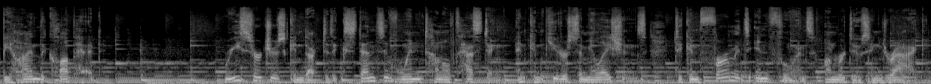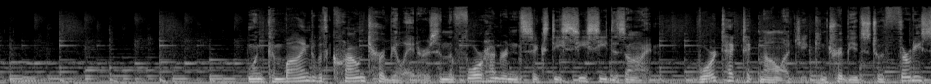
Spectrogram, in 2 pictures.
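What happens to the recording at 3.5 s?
Nothing goes wrong at 3.5 s; the audio plays through that moment intact, with no dropout, click, distortion or other fault.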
